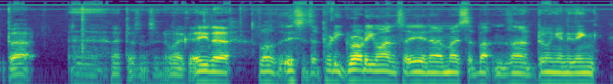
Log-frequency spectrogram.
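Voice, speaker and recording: He speaks a little fast in a low, darkish voice that holds a steady tone. As the electronics repairer presenting this video, he offers easygoing, hands-on commentary, rambling through his thoughts plainly as he works.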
